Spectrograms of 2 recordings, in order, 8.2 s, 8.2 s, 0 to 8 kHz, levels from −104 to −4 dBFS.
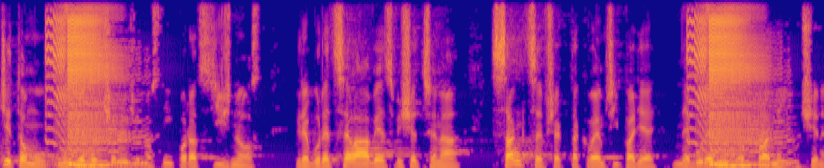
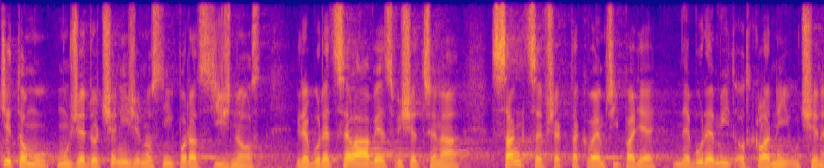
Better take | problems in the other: second | noise reduction (classical method spectral subtraction)

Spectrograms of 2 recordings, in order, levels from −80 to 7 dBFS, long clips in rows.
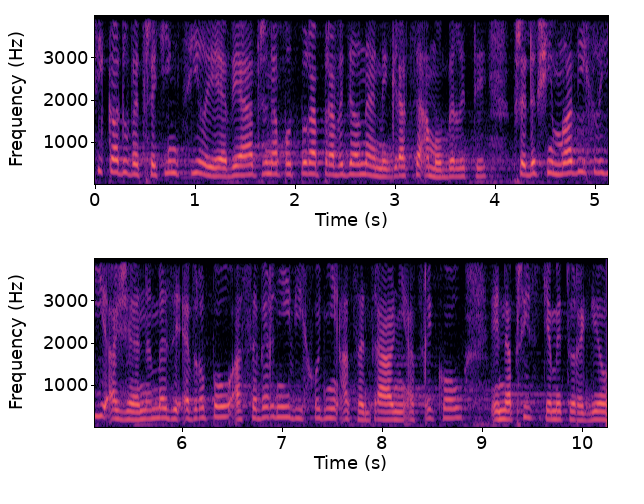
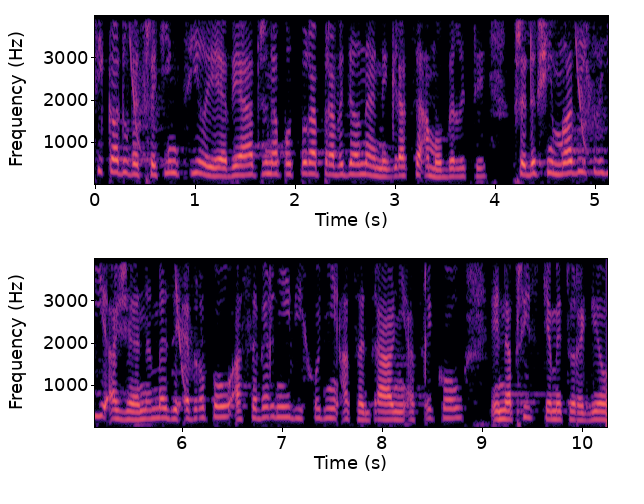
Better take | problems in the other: first | noise reduction (classical method spectral subtraction)

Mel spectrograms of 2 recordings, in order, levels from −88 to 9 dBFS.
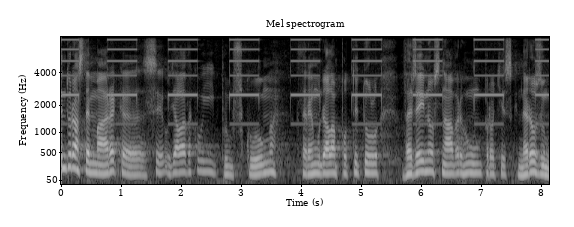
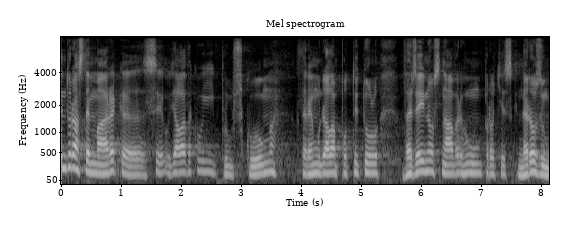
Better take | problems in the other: second | background sound (Alarm); 10 dB below the speech

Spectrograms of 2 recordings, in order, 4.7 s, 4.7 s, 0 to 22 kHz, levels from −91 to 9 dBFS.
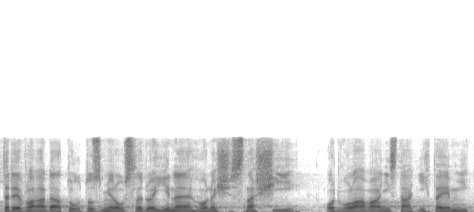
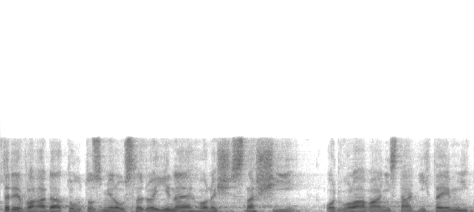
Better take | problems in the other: first | room echo; dies away in 0.4 s

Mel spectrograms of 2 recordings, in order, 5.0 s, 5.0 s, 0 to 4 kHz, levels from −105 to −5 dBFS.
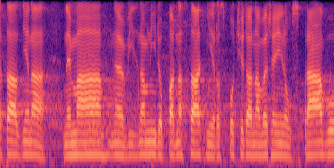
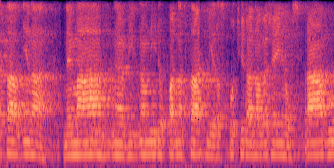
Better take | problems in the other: first | noise reduction (neural separator model SepFormer DNS4)

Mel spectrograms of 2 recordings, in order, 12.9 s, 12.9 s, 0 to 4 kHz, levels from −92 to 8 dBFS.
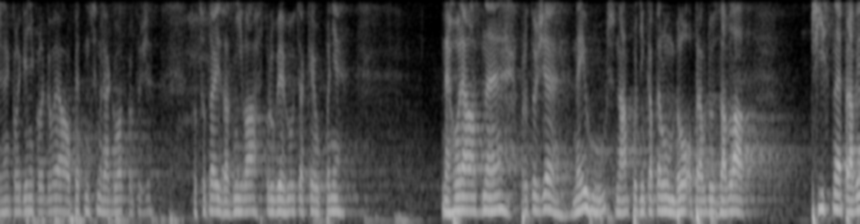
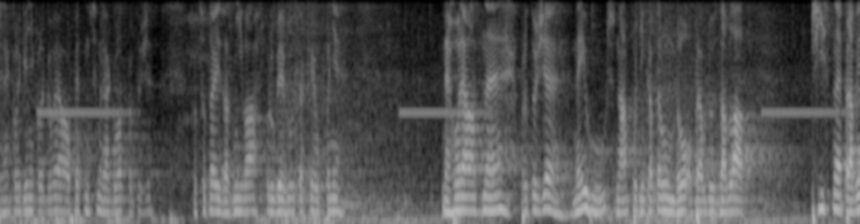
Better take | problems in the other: first | background sound (Sliding door); 12 dB below the speech

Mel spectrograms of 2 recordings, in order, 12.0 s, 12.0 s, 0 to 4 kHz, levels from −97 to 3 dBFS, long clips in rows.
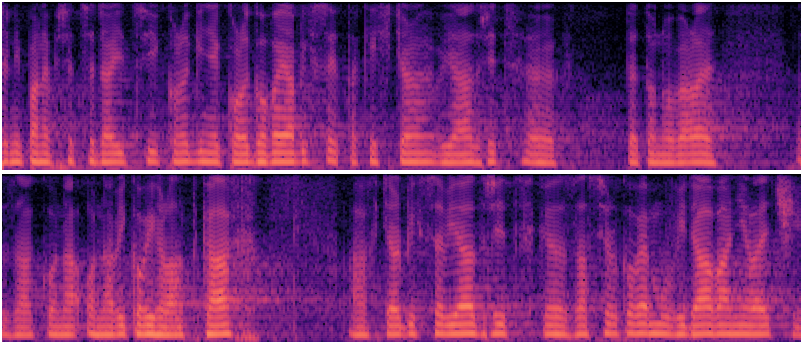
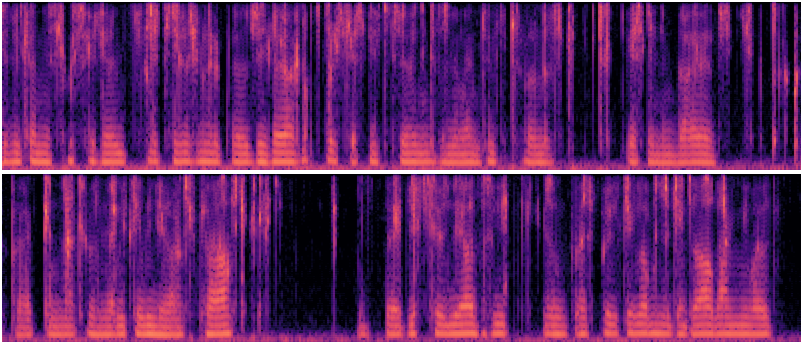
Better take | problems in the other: first | noise reduction (neural diffusion model UNIVERSE++)

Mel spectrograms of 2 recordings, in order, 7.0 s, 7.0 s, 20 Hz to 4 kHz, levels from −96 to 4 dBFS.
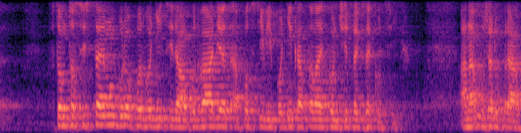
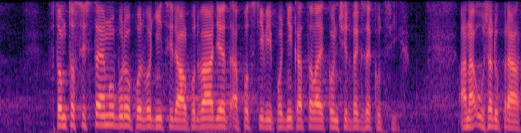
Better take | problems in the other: second | room echo; dies away in 0.7 s

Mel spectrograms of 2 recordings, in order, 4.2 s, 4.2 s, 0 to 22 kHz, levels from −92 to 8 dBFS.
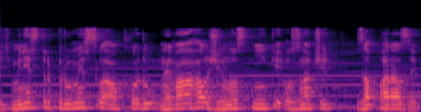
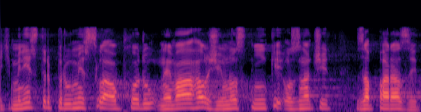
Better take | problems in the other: second | background sound (Wind instrument, woodwind instrument); 19 dB below the speech // room echo; dies away in 0.4 s

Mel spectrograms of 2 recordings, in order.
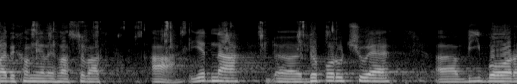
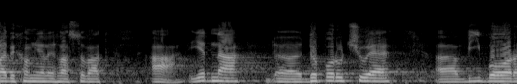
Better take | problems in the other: second | noise reduction (neural mask model Resemble Enhance denoiser)

